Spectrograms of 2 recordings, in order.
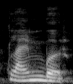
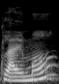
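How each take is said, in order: First: The b sound is clearly pronounced. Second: The b sound is silent, not pronounced. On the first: The speaker calls it wrong. "Not क्लाइंबर" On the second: The speaker calls it right. "इस word का pronunciation है क्लाइमर"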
